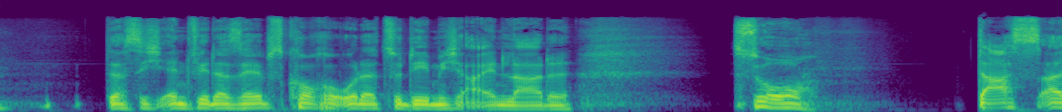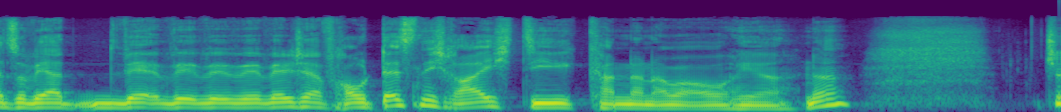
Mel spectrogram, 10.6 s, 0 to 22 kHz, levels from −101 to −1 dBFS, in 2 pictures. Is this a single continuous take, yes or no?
yes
